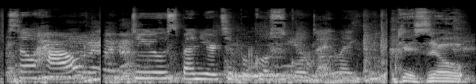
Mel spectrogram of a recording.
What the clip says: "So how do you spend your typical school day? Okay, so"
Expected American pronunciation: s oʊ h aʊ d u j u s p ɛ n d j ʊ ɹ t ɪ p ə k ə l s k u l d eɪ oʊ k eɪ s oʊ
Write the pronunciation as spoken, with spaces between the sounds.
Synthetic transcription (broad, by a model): s oʊ h aʊ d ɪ j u s p ɛ n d j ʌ ɹ t ɪ p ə k l s k u l d eɪ oʊ k eɪ s oʊ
